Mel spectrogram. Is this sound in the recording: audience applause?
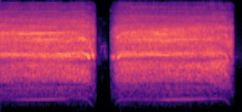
no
